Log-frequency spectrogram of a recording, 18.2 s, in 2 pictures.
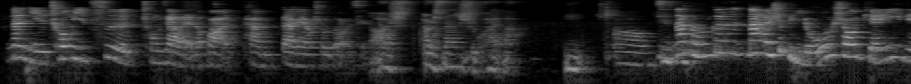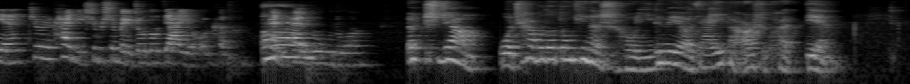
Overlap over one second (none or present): none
